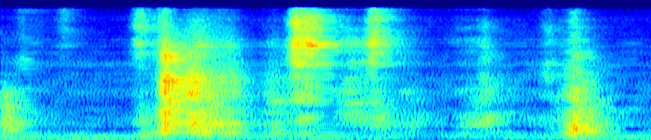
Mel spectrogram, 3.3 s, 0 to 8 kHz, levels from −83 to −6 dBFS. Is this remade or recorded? remade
